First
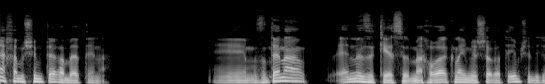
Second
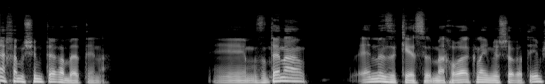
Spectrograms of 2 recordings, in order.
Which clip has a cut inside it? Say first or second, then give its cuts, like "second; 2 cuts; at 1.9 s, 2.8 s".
first; 1 cut; at 3.2 s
